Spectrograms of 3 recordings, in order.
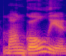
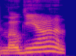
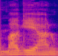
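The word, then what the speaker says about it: Mogollon: And then we started having to correct people from saying Mongolian instead of Mogian.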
